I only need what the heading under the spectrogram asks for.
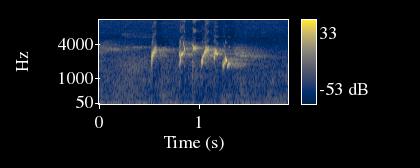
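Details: Caged red-whiskered bulbul from Thailand, singing in the Lak Wai versus Mae Bot song styles. One crisp phrase of about six quick, bright, slurred whistled notes falls slightly in pitch within under a second, then stops.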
